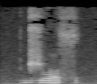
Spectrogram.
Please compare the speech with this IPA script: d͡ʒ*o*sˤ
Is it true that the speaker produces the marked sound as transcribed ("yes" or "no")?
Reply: yes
